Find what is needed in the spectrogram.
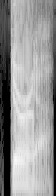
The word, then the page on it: dhurra: American English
